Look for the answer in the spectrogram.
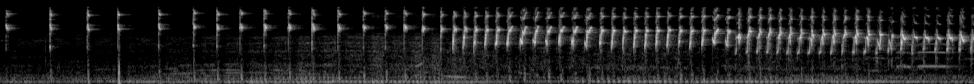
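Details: Lovebird lure recording, mixed from several birds and played to caged lovebirds so they learn varied calls. Sharp high chirps, spaced at first, speed into a dense rapid chatter; faint low hum underneath.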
